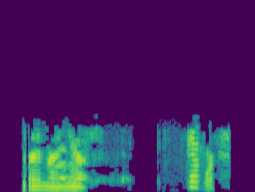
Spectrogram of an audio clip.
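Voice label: Scottsdale Police Department South Dispatch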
